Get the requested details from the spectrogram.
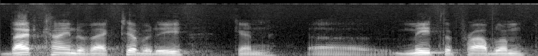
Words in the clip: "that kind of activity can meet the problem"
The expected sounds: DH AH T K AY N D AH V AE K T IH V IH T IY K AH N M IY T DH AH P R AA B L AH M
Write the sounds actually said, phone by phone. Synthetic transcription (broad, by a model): DH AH T K AY N D AH V AE K T IH V IH T IY K AH N M IY T DH AH P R AA B L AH M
